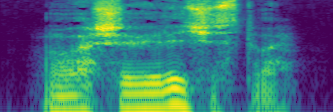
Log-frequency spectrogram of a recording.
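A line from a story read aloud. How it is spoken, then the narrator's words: Quiet. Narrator (Russian): тихо промолвил Квиберн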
